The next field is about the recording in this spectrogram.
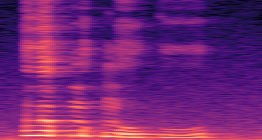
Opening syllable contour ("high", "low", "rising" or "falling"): high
